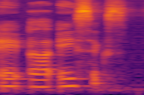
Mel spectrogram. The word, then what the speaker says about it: Asics: like Asics. Is that how you pronounce it?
